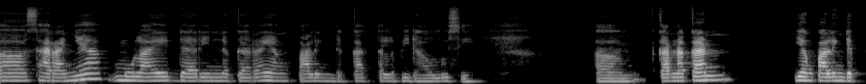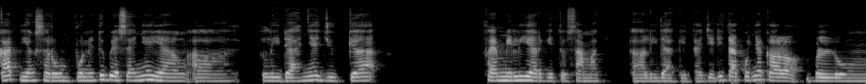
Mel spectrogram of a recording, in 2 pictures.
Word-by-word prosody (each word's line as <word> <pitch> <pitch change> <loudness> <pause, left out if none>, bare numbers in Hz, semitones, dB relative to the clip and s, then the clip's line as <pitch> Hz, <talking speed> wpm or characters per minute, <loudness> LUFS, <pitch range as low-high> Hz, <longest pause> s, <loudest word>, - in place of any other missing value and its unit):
eee, 175 0 0
sarannya 185 +10 +1
mulai 180 -3 -1 0.2
dari 170 -1 -4 0.2
negara 160 +1 -7
yang 175 -2 -3 0.2
paling 160 -1 -5
dekat 150 +1 -10
terlebih 155 0 -9
dahulu 145 +2 -8
sih. 145 -4 -9 1.3
Mmm, 140 +7 -5 0.2
karena 165 +1 +5
kan, 190 +1 +10 0.9
yang 180 -2 +3
paling 175 0 +5
dekat 185 +5 +2
yang 180 - +2
serumpun 175 0 0
itu 215 - +3
biasanya 185 +1 +3
yang, 170 -4 +2
eee, 155 0 -6 0.4
lidahnya 170 +3 0
juga 175 +1 0 1.1
familiar 185 0 +4
gitu 160 -1 -4
sama 155 0 -2
kit 150 - -32 0.4
lidah 155 -1 -2
kita. 145 -1 -8
Jadi 160 +4 -3
takutnya 185 +3 +2
kalau 170 -3 +2
belum, 160 -1 +1
170 Hz, 120 wpm, -24 LUFS, 155-180 Hz, 1.3 s, kan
